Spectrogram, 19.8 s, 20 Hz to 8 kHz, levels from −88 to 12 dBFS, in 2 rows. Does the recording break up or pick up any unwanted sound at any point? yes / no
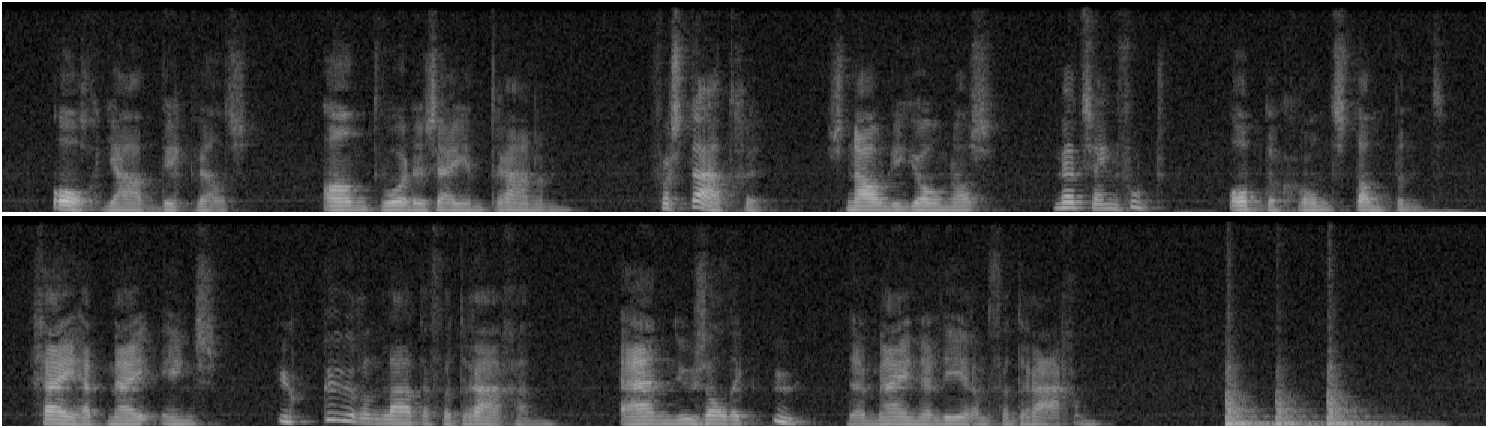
yes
